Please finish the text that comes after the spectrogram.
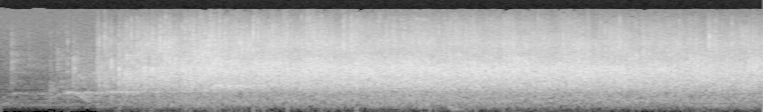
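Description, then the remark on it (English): An audience breaks into applause that swells within the first second into sustained, loud clapping from many hands, holding steady without a break until the end. “Don't clap yet.”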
